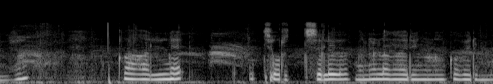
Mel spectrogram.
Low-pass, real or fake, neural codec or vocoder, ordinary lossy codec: 7.2 kHz; real; none; none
